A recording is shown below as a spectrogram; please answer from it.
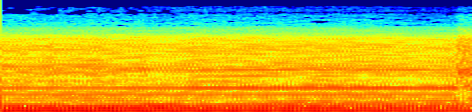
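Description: Heavy rock song with distorted electric guitar holding a sustained chord over a strong bass, mixed on a Behringer WING digital console and taken straight from its output without post-processing.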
